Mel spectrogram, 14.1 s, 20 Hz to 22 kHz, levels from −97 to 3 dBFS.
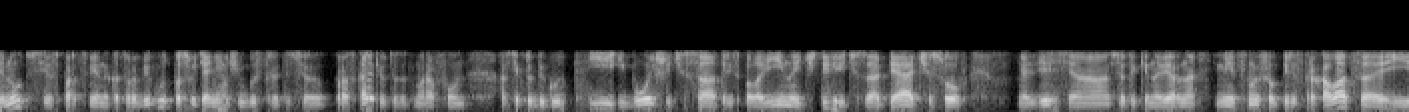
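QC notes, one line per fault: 2.18 to 13.04 s, lost AMR speech frames: six dropouts, at 2.18–2.29 (after "которые бегут по сути", before "быстро это все"), 3.68–3.75, 5.60–5.95 (between "все кто" and "и больше часа"), 8.24–8.36, 10.52–10.60, and 12.98–13.04 (after "наверное имеет смысл"). The short ones last 40 to 80 ms and come across as a quick warble or dip. At 5.60, about 200 ms are missing across 280 ms, with one 100 ms stretch. There the decoder keeps repeating its last good pitch and tract settings at falling gain, so the sound smears and fades before returning rough. All of this sits on a narrowband 300 Hz to 3.7 kHz line.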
